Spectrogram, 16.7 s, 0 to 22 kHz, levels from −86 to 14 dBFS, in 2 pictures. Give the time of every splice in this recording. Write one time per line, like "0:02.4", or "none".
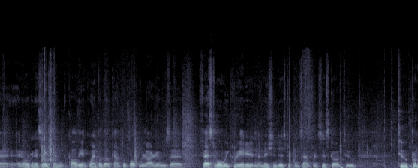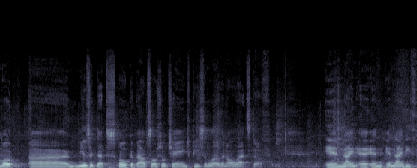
0:11.8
